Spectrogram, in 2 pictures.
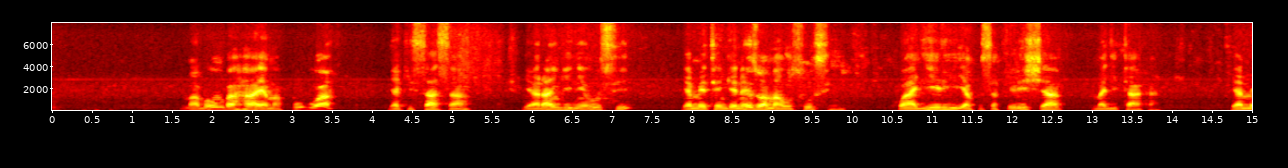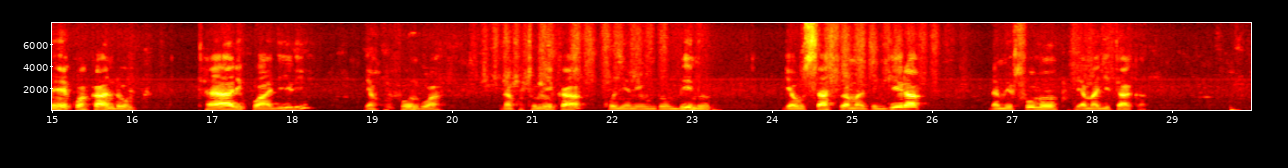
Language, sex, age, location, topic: Swahili, male, 25-35, Dar es Salaam, government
